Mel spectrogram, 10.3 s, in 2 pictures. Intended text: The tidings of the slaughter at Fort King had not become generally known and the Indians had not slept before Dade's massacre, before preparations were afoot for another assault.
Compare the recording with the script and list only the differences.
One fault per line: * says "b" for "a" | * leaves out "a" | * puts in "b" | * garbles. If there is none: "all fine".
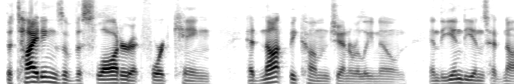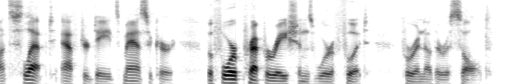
* says "after" for "before"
